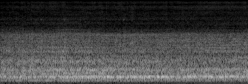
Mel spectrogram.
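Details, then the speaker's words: 1964 Cleaver Brooks boiler, 150 psi rated, with new water gauge kit and sight glass, burner lighting after control self-check: steady even roar with low hum, no pulsing or rumble; normal burner firing. "And then here shortly it's going to fire itself off. And here we go."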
